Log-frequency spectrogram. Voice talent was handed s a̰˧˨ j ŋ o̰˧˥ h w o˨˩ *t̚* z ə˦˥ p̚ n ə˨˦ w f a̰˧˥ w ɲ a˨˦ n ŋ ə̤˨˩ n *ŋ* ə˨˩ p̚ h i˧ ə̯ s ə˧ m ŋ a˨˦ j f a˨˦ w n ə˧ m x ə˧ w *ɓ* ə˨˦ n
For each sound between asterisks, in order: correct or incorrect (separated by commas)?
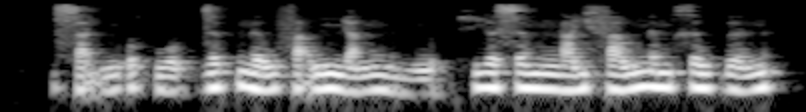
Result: incorrect, correct, correct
